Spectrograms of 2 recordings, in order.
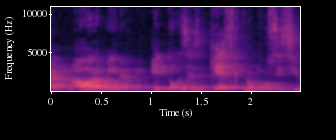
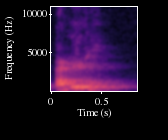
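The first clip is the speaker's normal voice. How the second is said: loud, raised demo exclamation; exclaimed emotion; 5 semitones higher, 9 dB louder than usual. Acted. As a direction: call it out as an example of emotion. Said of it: "o puede ser emoción también".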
